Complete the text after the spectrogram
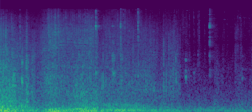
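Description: A loud explosion rumbles and fades.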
